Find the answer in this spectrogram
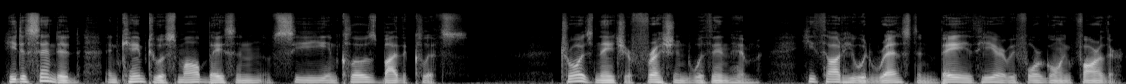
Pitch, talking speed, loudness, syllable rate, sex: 95 Hz, 160 wpm, -20 LUFS, 4.5 syllables/s, male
